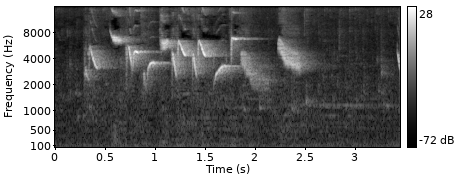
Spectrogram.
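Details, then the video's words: Canary hybrid called sanger singing a dense, fast sequence of high, falling whistles that ends in a longer slurred note, followed by a brief new phrase. "KICAUAN SANGER"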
